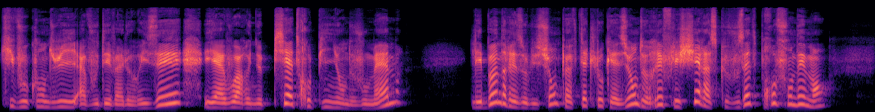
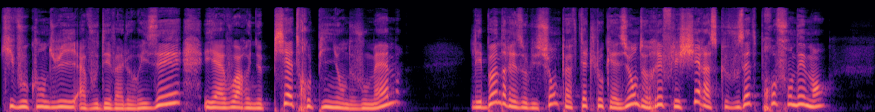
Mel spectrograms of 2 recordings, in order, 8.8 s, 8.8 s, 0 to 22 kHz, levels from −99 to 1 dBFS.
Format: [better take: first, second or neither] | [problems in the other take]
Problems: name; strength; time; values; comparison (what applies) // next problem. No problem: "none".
second | thin; very; fading below 300 Hz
